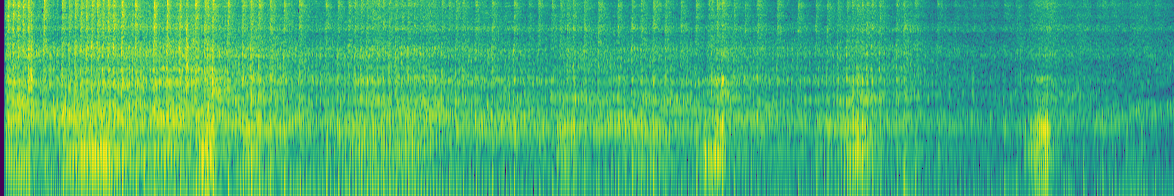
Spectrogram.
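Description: Dirt bike engine revving hard as a rider climbs a rocky hard enduro section, loud at first and fading over the following seconds.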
